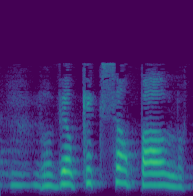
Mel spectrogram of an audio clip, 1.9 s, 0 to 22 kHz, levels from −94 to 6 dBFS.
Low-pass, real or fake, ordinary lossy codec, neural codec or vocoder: 7.2 kHz; fake; MP3, 24 kbps; codec, 24 kHz, 0.9 kbps, DualCodec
